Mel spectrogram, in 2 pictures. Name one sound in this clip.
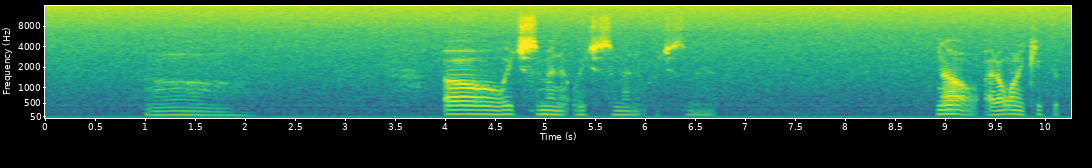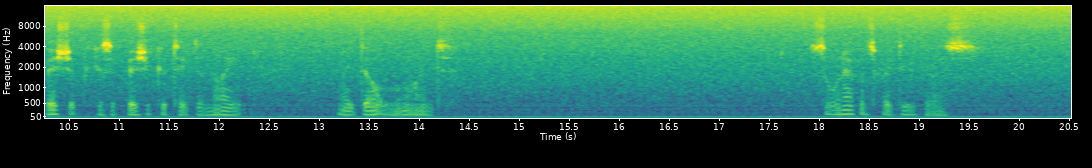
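A man talks calmly into a close microphone, in short bursts with pauses.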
